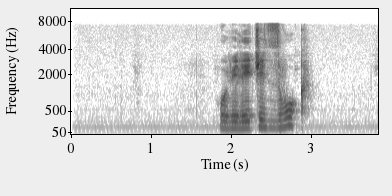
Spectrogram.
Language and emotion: Russian, positive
